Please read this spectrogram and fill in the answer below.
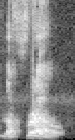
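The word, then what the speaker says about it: Laphroaig: a friend of mine admitted that he loved Lafrog, but he said it's pronounced Lafro.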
